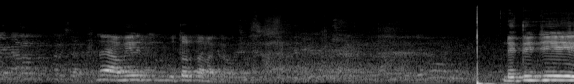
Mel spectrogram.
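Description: An elderly man speaks calmly through a microphone and loudspeaker in an echoing hall.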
